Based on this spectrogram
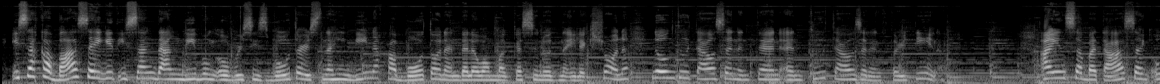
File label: PSA Reactivation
